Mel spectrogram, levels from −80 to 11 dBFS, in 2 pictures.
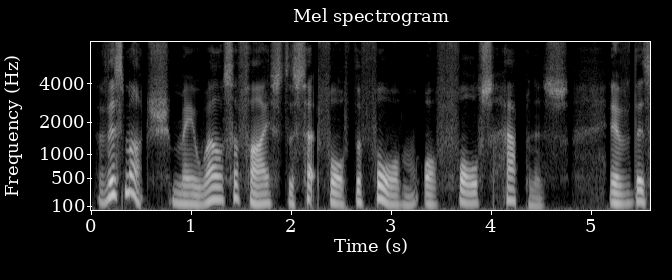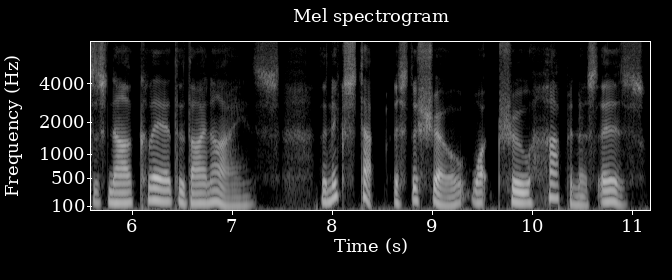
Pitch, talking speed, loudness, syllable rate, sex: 140 Hz, 165 wpm, -21 LUFS, 4.0 syllables/s, male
